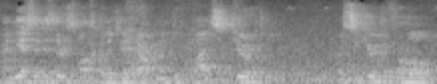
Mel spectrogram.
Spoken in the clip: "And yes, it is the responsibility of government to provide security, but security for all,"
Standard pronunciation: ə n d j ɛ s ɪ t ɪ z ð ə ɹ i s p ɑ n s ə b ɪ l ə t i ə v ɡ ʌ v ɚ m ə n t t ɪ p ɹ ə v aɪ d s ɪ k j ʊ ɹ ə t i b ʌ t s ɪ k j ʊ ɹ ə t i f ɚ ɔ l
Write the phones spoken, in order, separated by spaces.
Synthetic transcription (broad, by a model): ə n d j ɛ s ɪ t ɪ z ð ə ɹ i s p ɑ n s ə b ɪ l ə t i ə v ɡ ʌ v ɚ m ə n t t ɪ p l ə ɪ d s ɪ k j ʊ ɹ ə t i b ʌ t s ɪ k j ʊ ɹ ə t i f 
